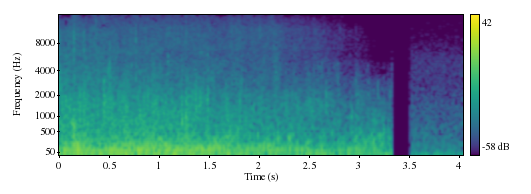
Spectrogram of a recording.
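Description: Intro logo sound effect: a loud, deep rumble laced with crackling that fades over about three seconds, then cuts off abruptly, leaving only faint hiss.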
